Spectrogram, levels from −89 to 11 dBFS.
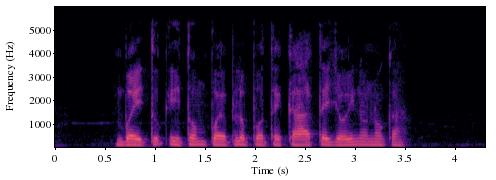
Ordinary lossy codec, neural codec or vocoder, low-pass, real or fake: AAC, 32 kbps; none; 5.4 kHz; real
